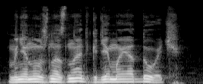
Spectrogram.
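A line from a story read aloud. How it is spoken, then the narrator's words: Shouting. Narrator (Russian): выкрикнул Морок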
